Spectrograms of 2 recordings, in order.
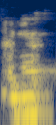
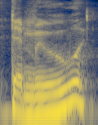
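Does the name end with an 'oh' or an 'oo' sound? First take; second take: oh; oo. First: The name ends with an 'oh' vowel. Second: The name ends with an 'oo' vowel. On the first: This is the form commonly used in practice. "but it's Demo. I say Demo" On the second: This is the technically correct French form. "technically the French pronunciation is Demu"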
